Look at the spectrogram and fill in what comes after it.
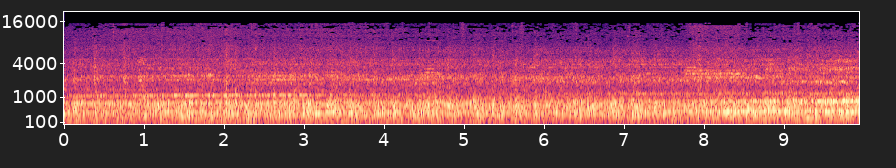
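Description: Electric suburban local train running past the platform: a steady rumble of wheels on rails with a few held humming tones over it, growing slightly louder near the end.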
